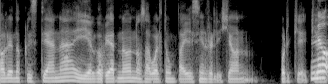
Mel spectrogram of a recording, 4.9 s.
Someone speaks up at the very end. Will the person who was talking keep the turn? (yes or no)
no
